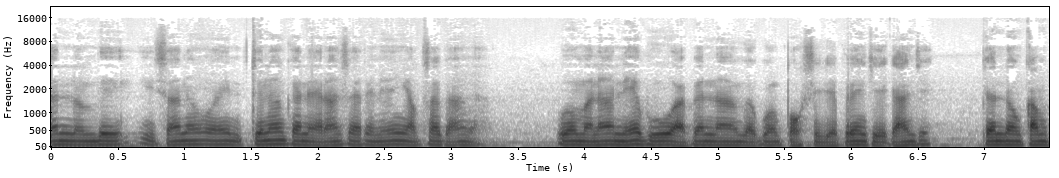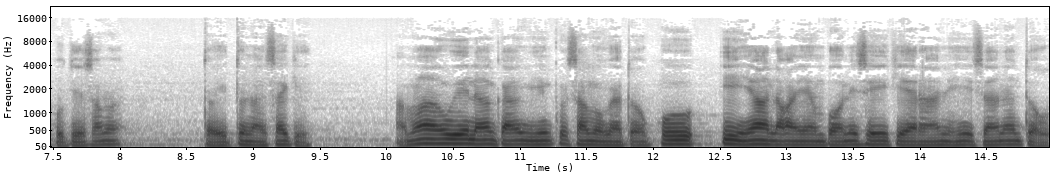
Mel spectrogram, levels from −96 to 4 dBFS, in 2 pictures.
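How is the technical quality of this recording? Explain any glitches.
The recording has one recurring glitch. Overlapping chunks occur at 1.95–1.98 s after "tunan ka", 5.98–6.00 s before "kaaan je pendo kamku", 10.00–10.02 s, and 14.02–14.04 s after "nyam boni se". Every 4 s, each chunk restarts early, replaying about 21 ms and producing a brief click-like stutter.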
